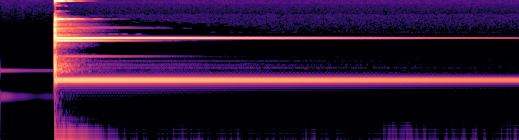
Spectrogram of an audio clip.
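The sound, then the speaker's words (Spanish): A single meditation bell is struck once to begin a meditation session, its clear metallic tone ringing out and slowly fading over several seconds in otherwise quiet surroundings. “Al sonar la campana, empezaremos esta sesión.”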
